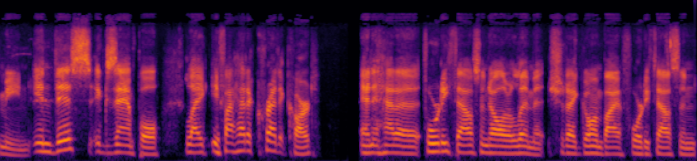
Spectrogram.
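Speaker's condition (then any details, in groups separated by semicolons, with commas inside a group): No condition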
